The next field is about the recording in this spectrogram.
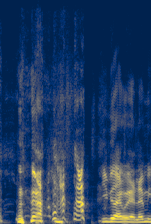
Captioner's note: laughing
